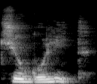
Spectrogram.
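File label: "peck", Romanian; gcompris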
